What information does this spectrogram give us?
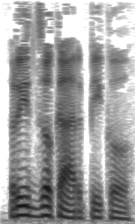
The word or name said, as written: rizocarpico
